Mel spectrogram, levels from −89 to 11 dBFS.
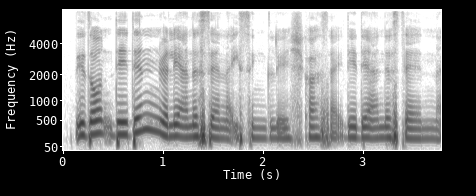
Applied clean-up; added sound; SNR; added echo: none; none; none; none.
